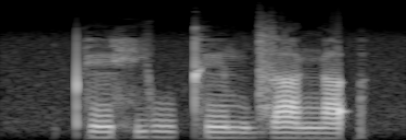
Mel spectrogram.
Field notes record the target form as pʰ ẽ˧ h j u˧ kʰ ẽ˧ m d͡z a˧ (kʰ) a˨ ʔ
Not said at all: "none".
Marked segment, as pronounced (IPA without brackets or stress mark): ŋ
